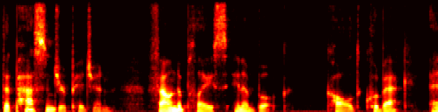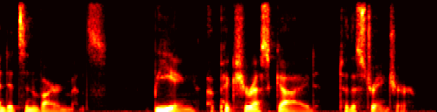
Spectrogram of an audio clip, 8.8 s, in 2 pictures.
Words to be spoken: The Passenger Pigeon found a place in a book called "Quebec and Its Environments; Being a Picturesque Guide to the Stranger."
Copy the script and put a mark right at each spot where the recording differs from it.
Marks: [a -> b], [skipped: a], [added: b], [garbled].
The Passenger Pigeon found a place in a book called "Quebec and Its Environments; Being a Picturesque Guide to the Stranger."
